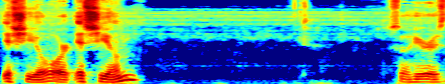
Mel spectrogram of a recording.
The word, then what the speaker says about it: ischial: pretty cool okay um issue ischial spine it's pronounced ischial or ischium so here is the ischial spine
